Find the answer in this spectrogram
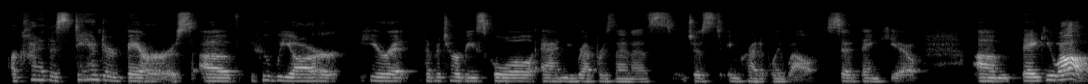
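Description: A woman's very deep, low voice with a bright, sharp tone, ordinary pitch variation, a fairly slow pace and big swings in loudness. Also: quiet background. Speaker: professor presenting workshop. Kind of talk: lecture. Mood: warm, grateful. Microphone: video call.

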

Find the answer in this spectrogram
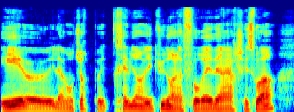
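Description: At a moderate pace, a man of medium pitch speaks in a dark, mellow tone with ordinary pitch variation, the sound dry and close with no echo. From France, Brittany (Lorient). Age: 30s. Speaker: eco-adventurer. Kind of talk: interview. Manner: hesitant with many fillers.

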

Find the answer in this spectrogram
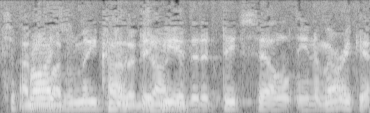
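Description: Against loud background noise, a man with a fairly high pitch talks at a very fast pace. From Australia. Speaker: radio presenter and record reviewer. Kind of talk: radio record review panel comment. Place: studio. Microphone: old recording.

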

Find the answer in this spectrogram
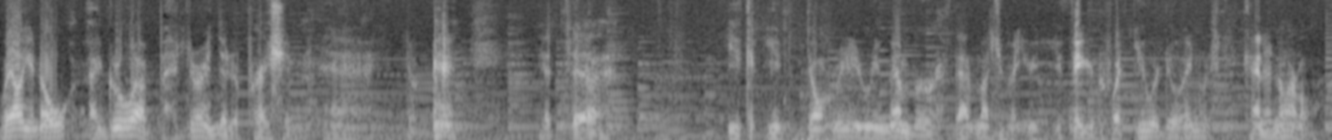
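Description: A man's speech broken by long, frequent pauses, with clear music in the background. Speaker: retired engineer. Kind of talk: interview answer. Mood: relaxed reminiscing. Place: home room. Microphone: lapel.

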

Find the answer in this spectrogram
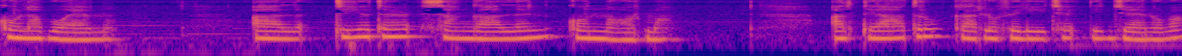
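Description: A soft-spoken woman whispers at a very slow pace, somewhat breathy and at very even loudness. She leaves long pauses often. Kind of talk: ASMR whispered reading of a biography. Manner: whispered, soft, slow, relaxing.

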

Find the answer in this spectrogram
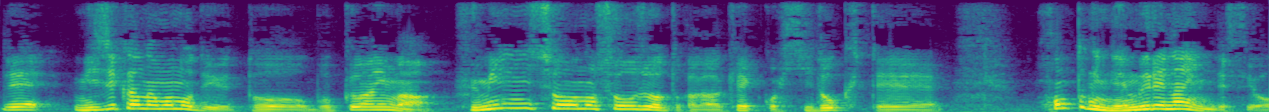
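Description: Very wide pitch swings in a male voice. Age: 20s. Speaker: unemployed vlogger; vlogger. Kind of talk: personal vlog monologue. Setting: at home. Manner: halting, many fillers. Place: home room. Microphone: phone near.

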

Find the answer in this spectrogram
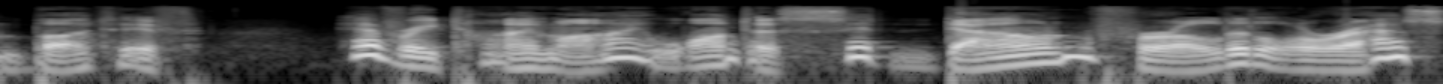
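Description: In a put-on character voice, the speaker talks slowly with very wide pitch swings, vocal fry and a slightly husky edge.

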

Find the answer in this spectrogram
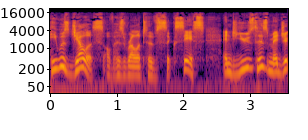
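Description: A reading voice, unforced

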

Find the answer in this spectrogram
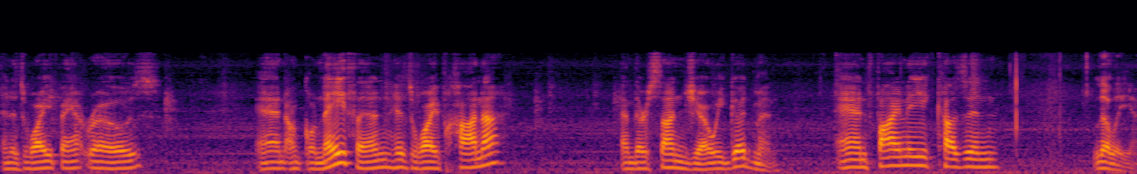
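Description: A man with an American accent, medium-pitched, very slow, with ordinary pitch variation. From Philadelphia. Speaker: family historian narrating his own video. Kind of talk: scripted narration of a personal memoir.

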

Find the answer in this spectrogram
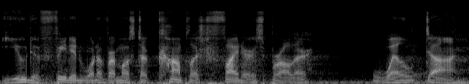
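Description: A man does a put-on character voice, pitched very deep and low. Clear background noise runs underneath. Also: moderate pace. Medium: video game. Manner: businesslike.

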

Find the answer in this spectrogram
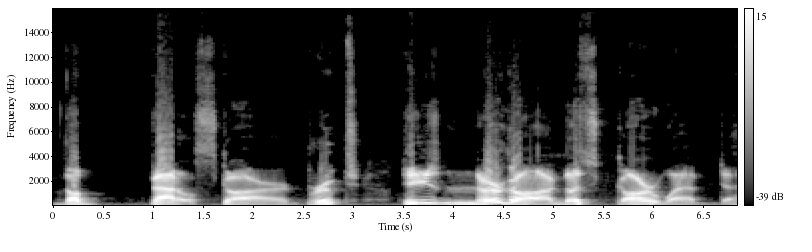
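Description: A put-on character voice speaks at a very slow pace. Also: man, high pitch for a man. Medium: game stream. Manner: contemptuous, bloodthirsty, theatrical.

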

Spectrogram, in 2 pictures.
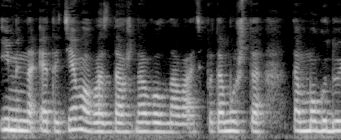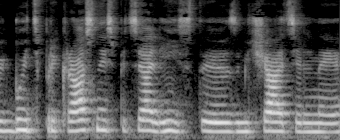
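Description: A woman's dark, mellow tone at a moderate pace, with monotone, flat intonation. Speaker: vlogger. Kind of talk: casual vlog advice. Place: home room. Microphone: phone near.

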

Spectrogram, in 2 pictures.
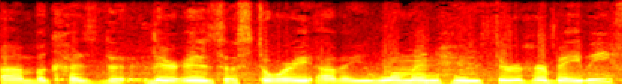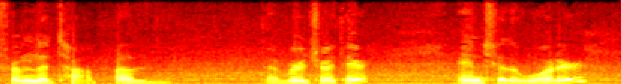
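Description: Over light background noise, a woman talks at a moderate pace in a monotone, flat way, the sound dry with no echo. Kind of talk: casual vlog narration. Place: waterside. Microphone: phone near.

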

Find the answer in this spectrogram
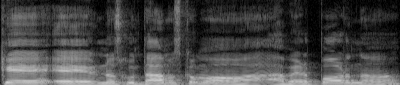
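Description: A man speaks at a very slow pace. There is audible room echo. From Monterrey, Mexico. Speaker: graphic designer and comedian. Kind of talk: casual chat.

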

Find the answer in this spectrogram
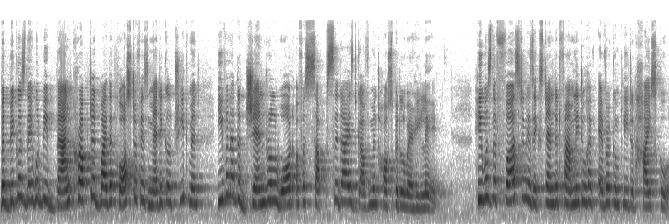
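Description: A woman talks at a moderate pace in a high pitch. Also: ordinary pitch variation. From India, Calcutta; India. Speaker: historian; guest lecturer. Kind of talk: lecture. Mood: serious, earnest. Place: hall.

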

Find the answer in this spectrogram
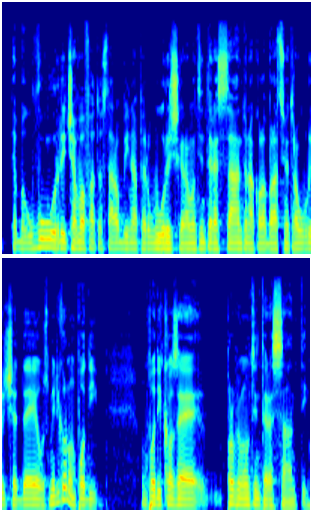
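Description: Over a quiet background, a man rattles along at a very fast pace, his fairly low voice monotone and flat. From Sardinia, Macomer; Sardinia, Italy. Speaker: photographer and teacher; teacher. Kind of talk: casual interview chat. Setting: studio. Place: studio. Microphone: studio mic.

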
